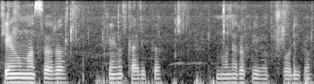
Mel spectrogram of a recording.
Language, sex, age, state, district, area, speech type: Odia, male, 30-45, Odisha, Nabarangpur, urban, spontaneous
